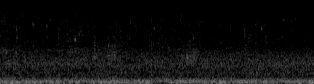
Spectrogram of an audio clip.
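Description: Water drains from an RV black tank through a sewer hose, a faint steady rushing trickle that runs continuously without pause, with no voices.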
